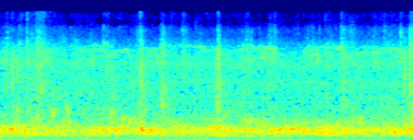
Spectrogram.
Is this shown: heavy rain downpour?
no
